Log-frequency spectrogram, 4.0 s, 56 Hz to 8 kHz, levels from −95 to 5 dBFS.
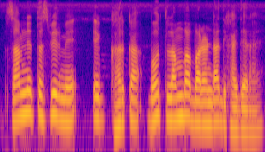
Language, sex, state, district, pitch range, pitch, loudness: Hindi, male, West Bengal, Alipurduar, 145-175 Hz, 160 Hz, -17 LUFS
